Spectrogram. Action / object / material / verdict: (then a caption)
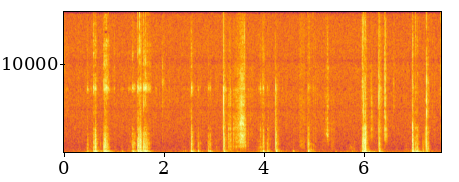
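scrape / plaster block with embedded crystals, chipped with a small metal chisel / plaster / none. A small metal chisel scrapes and chips at the white plaster of a solid plaster excavation block with purple crystals partly exposed. Short, sharp taps and crumbly chips ring with a dull low thud, mixed with a brief gritty scrape. The strikes come in irregular bursts with quiet pauses between them.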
